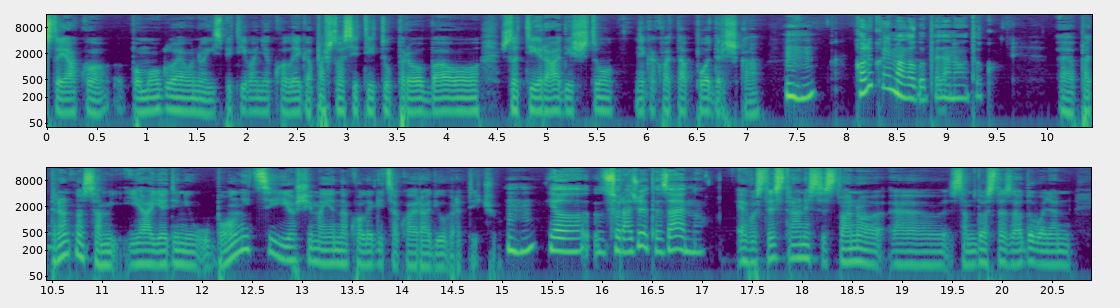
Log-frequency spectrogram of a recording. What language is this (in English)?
Croatian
